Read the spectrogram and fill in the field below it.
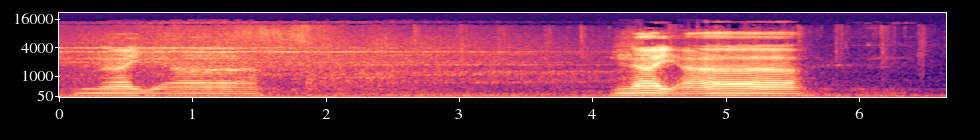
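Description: A musical chime rings out and fades.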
